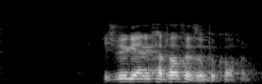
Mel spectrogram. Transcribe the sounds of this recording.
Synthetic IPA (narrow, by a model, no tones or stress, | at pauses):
ʔɪçv̥ɪlɡɛɐnəkʰaɐtʰɔfl̩zʊpəkʰɔχn̩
